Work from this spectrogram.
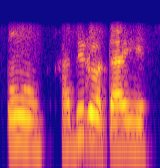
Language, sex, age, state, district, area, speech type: Manipuri, female, 45-60, Manipur, Imphal East, rural, conversation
